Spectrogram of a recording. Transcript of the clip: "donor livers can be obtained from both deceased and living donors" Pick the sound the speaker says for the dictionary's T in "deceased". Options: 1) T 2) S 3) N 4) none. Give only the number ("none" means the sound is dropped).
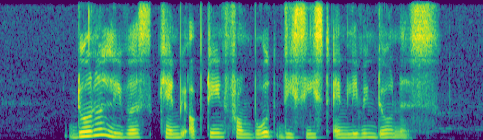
1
